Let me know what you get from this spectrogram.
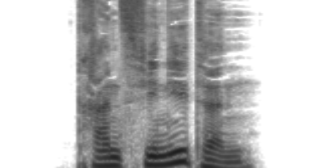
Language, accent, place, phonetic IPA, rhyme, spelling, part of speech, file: German, Germany, Berlin, [tʁansfiˈniːtn̩], -iːtn̩, transfiniten, adjective, De-transfiniten.ogg
- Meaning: inflection of transfinit: 1. strong genitive masculine/neuter singular 2. weak/mixed genitive/dative all-gender singular 3. strong/weak/mixed accusative masculine singular 4. strong dative plural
